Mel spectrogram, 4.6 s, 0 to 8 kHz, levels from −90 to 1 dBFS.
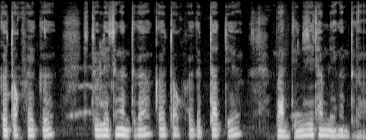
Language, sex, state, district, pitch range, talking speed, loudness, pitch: Wancho, male, Arunachal Pradesh, Longding, 105-120 Hz, 225 wpm, -20 LUFS, 110 Hz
